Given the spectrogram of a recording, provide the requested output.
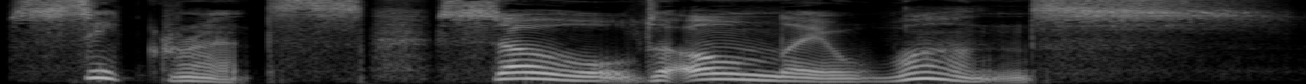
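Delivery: slow, low secretive voice; mysterious voice. Acted. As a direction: draw it out like a hidden seller. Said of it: "the voice said again".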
